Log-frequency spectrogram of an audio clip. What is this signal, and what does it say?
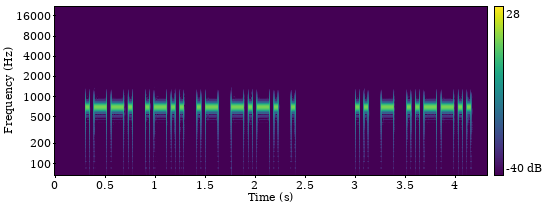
Morse code, heard as a keyed tone, about 28 wpm, 700 Hz. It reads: PLACE IT?
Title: 2x Word-Spacing - Sentences from Top 200 Words - 28wpm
